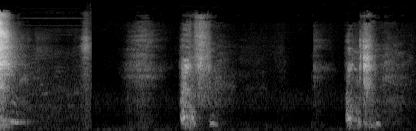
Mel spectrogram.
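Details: Several explosive, hissing bursts with quick breaths drawn in before them; repeated sneezes.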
